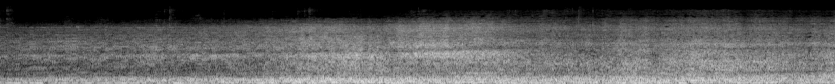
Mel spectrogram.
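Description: Boeing 787 Dreamliner airliner passing low overhead on final approach, gear down: a loud jet roar with a low rumble that swells about three seconds in and holds.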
